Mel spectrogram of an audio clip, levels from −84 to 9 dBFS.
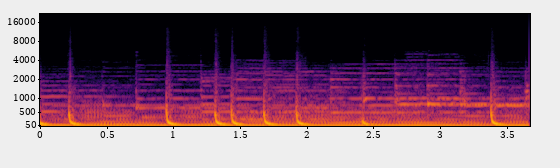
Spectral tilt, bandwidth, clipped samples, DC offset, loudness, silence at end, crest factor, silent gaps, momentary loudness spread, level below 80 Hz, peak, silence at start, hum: -11 dB/octave; 4.2 kHz; under 0.1%; under 0.1%; -19 LUFS; 0 s; 10 dB; none; 6 LU; -18 dBFS; -4 dBFS; 0 s; none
